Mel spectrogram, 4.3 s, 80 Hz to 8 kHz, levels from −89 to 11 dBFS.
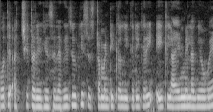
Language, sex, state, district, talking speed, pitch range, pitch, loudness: Hindi, female, Delhi, New Delhi, 225 wpm, 180-195 Hz, 185 Hz, -14 LUFS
